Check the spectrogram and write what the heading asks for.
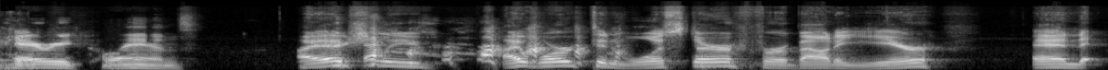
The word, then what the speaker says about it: Worcester: Just It's Worcester. You guys are saying it wrong.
